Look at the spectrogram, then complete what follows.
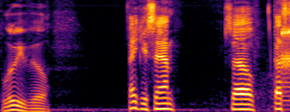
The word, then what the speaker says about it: Louisville: It says Louisville. Pronounced Louisville. Yeah, but it's pronounced Louisville.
